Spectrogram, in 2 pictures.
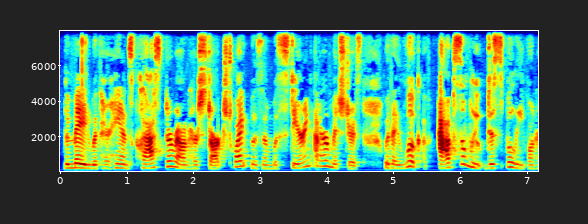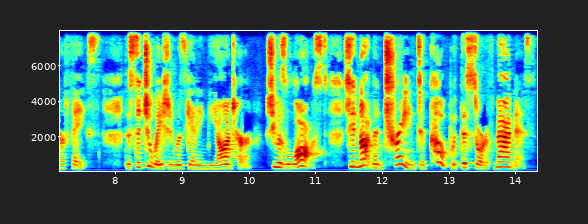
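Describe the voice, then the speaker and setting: A woman narrating a children's storybook aloud in an expressive style. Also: medium pitch, moderate pace.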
